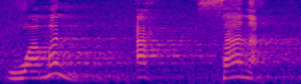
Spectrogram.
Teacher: nun sukun ketemu dengan Hamzah harus dibaca jelas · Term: izhar halqi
